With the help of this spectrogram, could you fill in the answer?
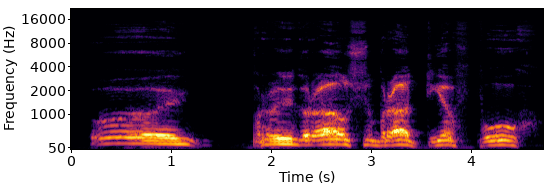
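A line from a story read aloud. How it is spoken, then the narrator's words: Hoarse mutter. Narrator (Russian): пробормотал он хриплым голосом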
